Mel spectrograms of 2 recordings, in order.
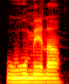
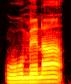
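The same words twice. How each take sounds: The two takes are said the same way.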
